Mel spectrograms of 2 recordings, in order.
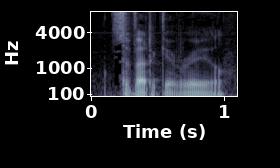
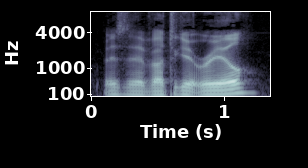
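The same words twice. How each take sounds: First: "It's about to get real" dropped low and soft; hushed statement. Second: "Is it about to get real?" rising to a question on REAL. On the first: Player answering own question about the twist, hushed statement. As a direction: answer quietly, stress on ABOUT, no question lift. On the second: Player wondering about the game's twist, questioning. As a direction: ask it, lifting the end on "real". Question, then restated as answer. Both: Real, not acted.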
